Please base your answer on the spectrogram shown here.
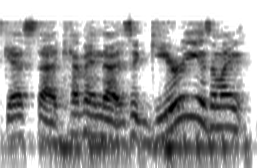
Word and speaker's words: Geary: show with today's guest Uh Kevin is it giri as am I pronouncing that right from rebooted body um that's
